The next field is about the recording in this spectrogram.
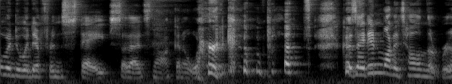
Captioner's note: laughs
